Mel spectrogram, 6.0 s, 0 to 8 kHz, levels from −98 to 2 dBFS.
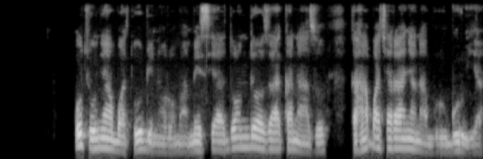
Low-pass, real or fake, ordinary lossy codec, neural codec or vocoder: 7.2 kHz; fake; none; vocoder, 44.1 kHz, 128 mel bands every 256 samples, BigVGAN v2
